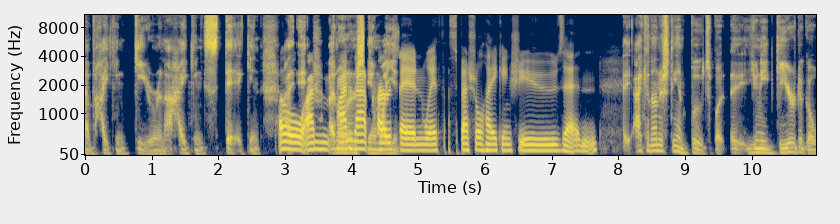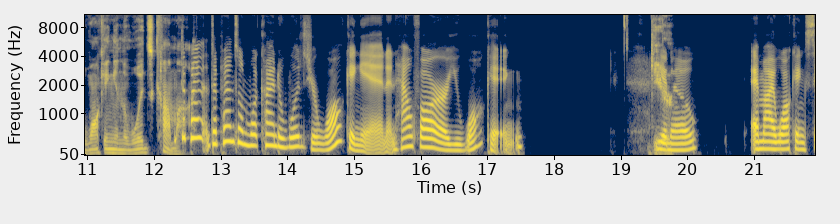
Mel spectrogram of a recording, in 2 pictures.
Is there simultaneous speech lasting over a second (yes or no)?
yes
